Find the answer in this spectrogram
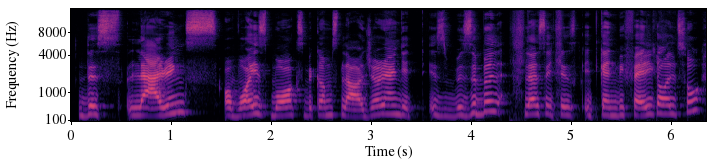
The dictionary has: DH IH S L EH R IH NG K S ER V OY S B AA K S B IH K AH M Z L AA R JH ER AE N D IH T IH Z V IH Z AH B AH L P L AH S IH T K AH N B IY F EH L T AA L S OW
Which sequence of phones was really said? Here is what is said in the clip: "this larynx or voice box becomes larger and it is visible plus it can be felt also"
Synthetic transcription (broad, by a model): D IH S L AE R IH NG S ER V OY S B AA K S B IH K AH M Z L AA R JH ER AE N D IH T IH Z V IH Z AH B AH L P L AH S IH T K AH N B IY F EH L T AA L S OW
